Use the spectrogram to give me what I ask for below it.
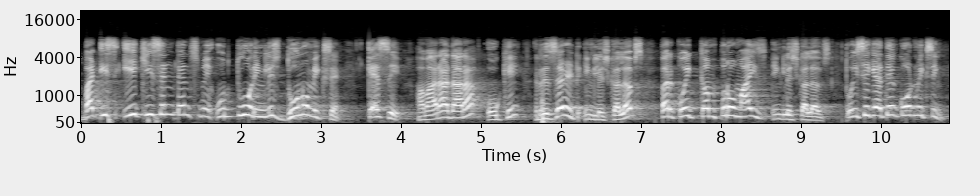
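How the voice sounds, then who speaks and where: A man's voice: extremely high pitch, very animated, moderate pace, long reverb tail. A man giving an explanatory lecture as a teacher, repeating points for his students.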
